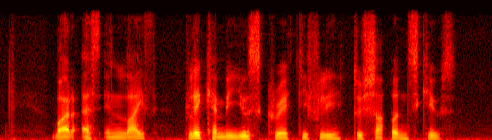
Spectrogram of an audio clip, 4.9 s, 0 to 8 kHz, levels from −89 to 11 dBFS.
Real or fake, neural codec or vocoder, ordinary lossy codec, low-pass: fake; codec, 16 kHz, 0.8 kbps, ZipCodec; none; 7.2 kHz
